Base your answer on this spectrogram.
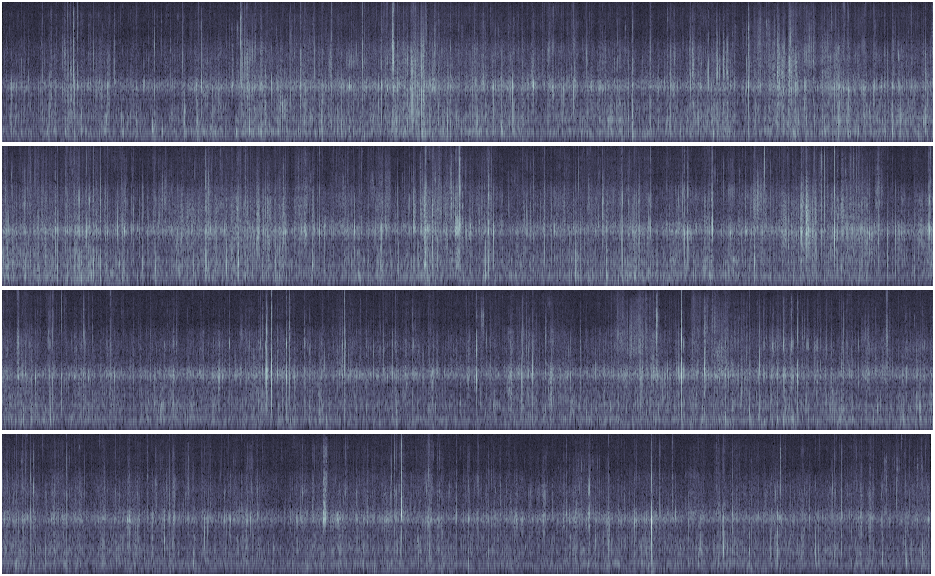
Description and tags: A recording of a thatching ant mound on Hornby Island, British Columbia, Canada. It was made with a homemade stereo contact microphone created with scavenged parts found at the Hornby Island Free Store. Two piezoelectric mic elements were attached to a single strip of cedar and set down on top of the ant mound. The ants swarmed it, producing this interesting sound.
